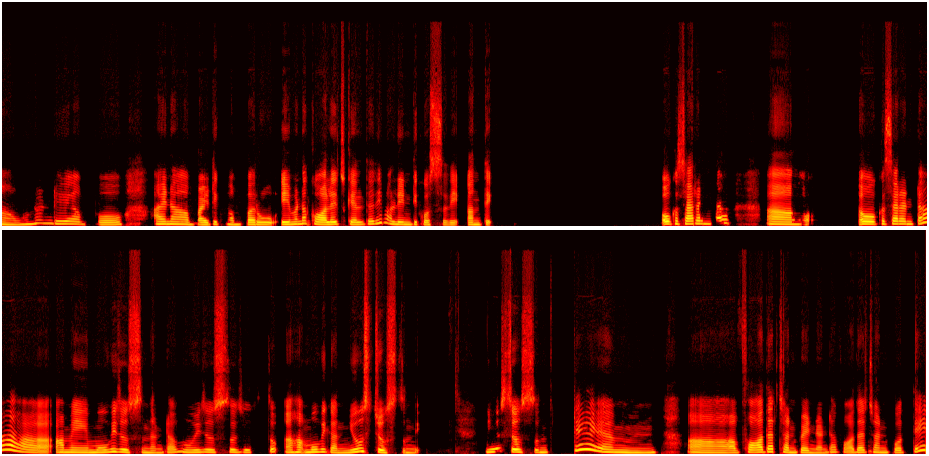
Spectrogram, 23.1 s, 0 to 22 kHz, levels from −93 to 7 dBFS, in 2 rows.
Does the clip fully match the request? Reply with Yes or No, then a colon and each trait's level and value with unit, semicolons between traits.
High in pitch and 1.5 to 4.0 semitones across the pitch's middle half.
Yes: high, 225 Hz; average, 3.1 semitones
